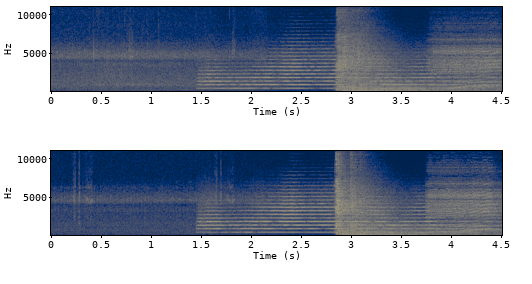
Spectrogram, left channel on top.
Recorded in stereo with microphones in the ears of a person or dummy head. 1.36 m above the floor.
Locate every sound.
1.5 s a trumpet: 25° right (ahead or behind), 1.1 m
2.8 s a door slam: 80° right, 2.0 m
